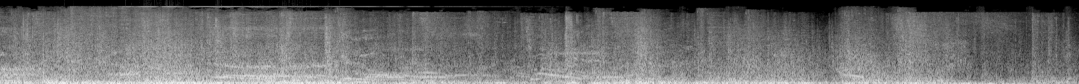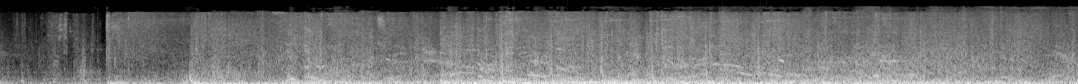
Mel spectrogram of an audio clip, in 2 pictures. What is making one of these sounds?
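Weapons clash and blast in a fast fight.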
